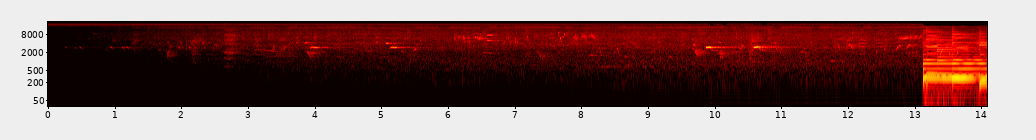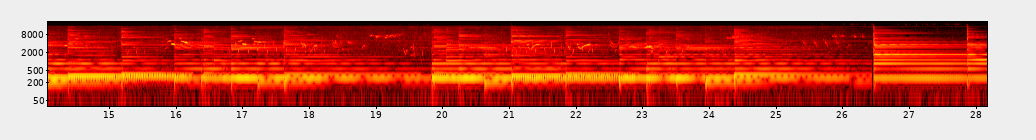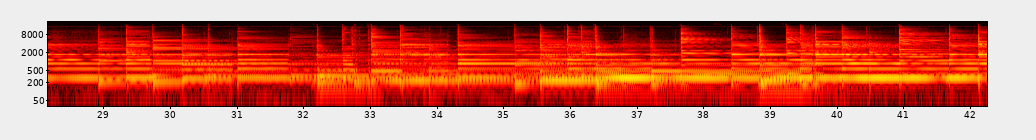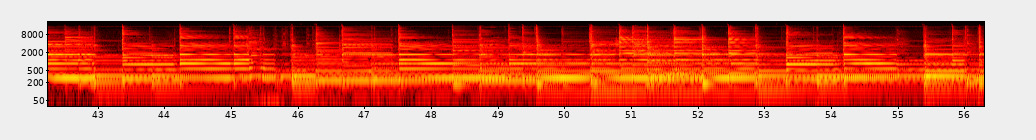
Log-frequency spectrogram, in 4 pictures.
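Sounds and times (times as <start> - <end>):
ambient electric guitar music: 13.1 - 56.2.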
